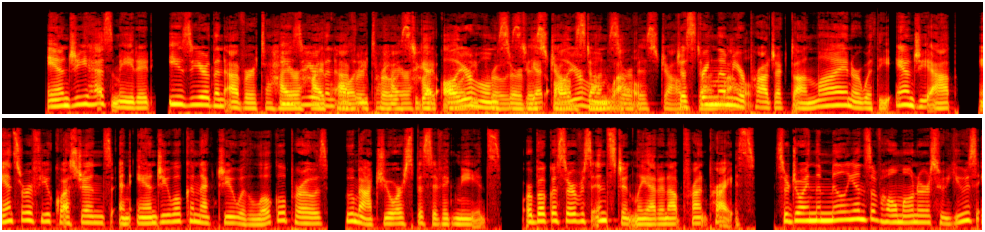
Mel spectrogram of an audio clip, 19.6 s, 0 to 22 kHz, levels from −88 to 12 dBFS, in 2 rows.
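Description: From 2.77 s to 7.51 s, a doubled audio track is heard, likely because the speech was captured a second time through a slower path and mixed back in. A full-band copy trails the original by about a second, roughly 5 dB quieter, with no decay or room colour. It appears abruptly after "easier than ever to" and vanishes just as suddenly before "online or with the", so each phrase is heard again as a flat, overlapping echo.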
